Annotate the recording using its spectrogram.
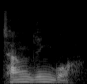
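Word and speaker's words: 蔣經國: 있습니다 타이완의 총통을 지냈던 장진고 중국말로는 장진거고 우리 식으로 발음하면 장경국입니다 장쯔석의 아들인데 총통으로 있을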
